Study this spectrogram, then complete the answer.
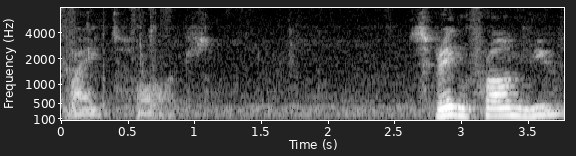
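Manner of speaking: measured love-sonnet reading; poetry recitation. Acted. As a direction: recite in short phrases with long pauses.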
